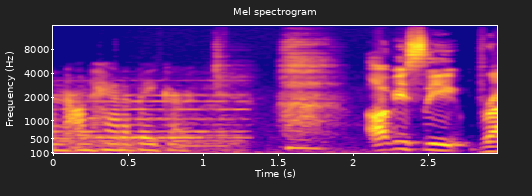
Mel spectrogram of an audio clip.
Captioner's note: sighs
